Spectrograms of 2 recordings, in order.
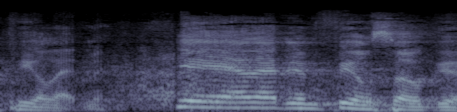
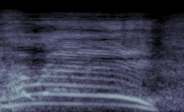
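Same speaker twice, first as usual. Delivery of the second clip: mock crowd cheer; 12 semitones higher than usual.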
